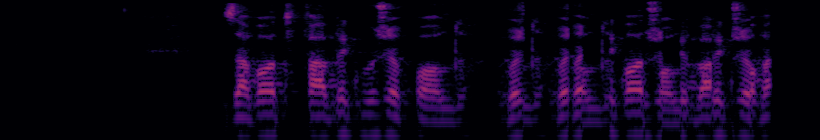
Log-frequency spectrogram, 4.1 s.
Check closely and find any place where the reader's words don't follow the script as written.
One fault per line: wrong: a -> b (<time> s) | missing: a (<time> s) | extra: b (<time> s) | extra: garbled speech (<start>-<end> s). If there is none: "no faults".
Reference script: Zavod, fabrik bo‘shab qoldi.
extra: garbled speech (2.5-3.9 s)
